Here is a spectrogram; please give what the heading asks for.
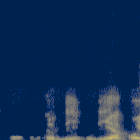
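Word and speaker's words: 都: 하나만 있을 때는 그 미야코라고 합니다.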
